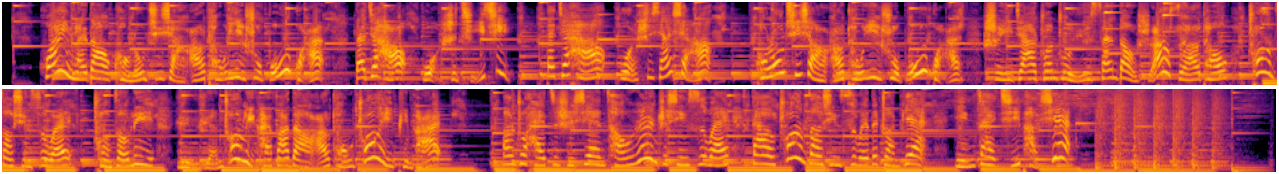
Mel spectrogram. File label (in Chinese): 破罐男女童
